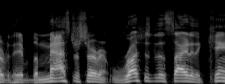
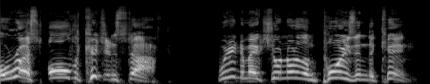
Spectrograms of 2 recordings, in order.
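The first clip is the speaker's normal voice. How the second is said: very high, loud shouted voice; 13 semitones higher, 6 dB louder than usual. Voicing someone behind the players, ordering arrests: yelling. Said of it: "you hear someone yelling".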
